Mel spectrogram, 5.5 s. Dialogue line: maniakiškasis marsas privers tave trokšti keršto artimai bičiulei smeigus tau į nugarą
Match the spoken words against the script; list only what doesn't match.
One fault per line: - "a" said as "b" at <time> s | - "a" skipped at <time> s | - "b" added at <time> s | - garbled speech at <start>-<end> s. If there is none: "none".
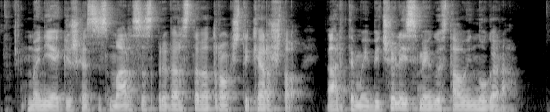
none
